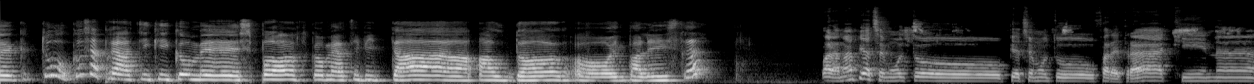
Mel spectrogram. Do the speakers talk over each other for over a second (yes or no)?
no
